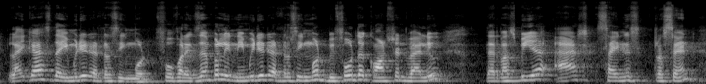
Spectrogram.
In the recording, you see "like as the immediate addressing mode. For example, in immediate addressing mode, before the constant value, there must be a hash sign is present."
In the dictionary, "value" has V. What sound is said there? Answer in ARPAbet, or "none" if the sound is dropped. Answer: V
